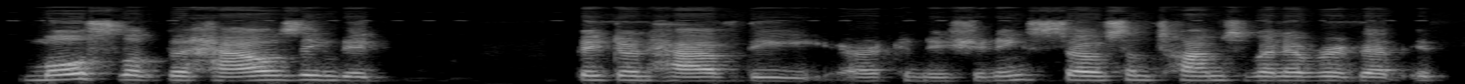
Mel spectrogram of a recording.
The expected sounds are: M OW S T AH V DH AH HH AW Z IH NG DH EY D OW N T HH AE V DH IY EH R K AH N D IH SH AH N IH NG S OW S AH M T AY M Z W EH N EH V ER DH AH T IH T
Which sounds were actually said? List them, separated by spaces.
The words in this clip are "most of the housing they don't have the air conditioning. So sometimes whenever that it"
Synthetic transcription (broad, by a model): M OW S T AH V DH AH HH AW Z IH NG DH EY D OW N T HH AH V DH IY EH R K N D IH SH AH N IH NG S OW S AH M T AY M Z W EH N EH V ER DH AH T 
